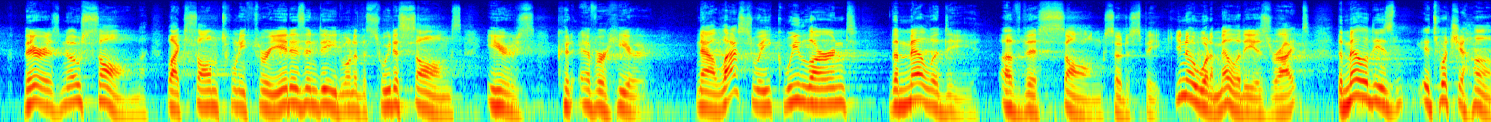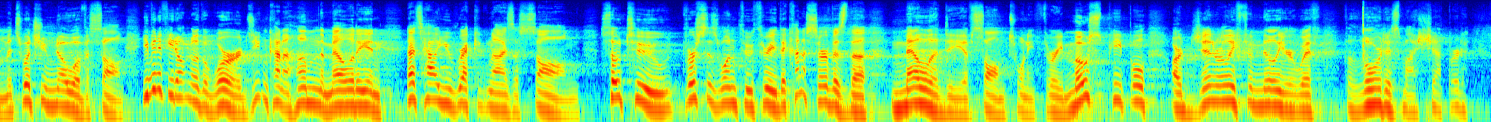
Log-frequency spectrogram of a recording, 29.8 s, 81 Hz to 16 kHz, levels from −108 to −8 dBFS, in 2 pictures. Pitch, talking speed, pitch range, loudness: 160 Hz, 205 wpm, 130-180 Hz, -25 LUFS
